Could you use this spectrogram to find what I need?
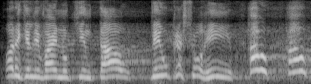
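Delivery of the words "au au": dog barking. Retold or imitated.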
